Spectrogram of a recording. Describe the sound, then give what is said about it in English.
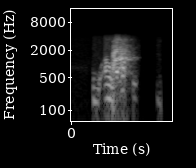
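A dog barking while its owner is on the phone: one loud, sharp bark, followed a moment later by a brief, faint yip. “this dog likes to bark on him on the phone.”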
